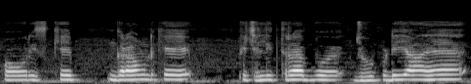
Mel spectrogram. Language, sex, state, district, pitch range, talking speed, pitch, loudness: Hindi, male, Uttar Pradesh, Saharanpur, 200-215 Hz, 100 wpm, 210 Hz, -15 LUFS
